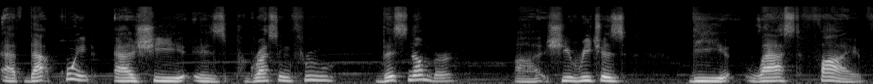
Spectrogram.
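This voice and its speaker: Slow-paced man narrating as game master. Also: on the high side, dark tone. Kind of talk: narrating a tabletop roleplaying game.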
